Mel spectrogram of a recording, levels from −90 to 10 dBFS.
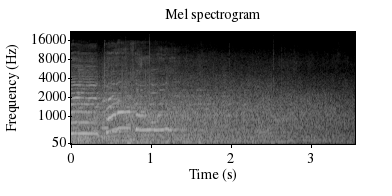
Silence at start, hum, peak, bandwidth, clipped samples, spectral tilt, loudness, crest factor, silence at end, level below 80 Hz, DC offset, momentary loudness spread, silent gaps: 0 s; none; -12 dBFS; 16.5 kHz; under 0.1%; -5 dB/octave; -27 LUFS; 16 dB; 0 s; -46 dBFS; under 0.1%; 18 LU; none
